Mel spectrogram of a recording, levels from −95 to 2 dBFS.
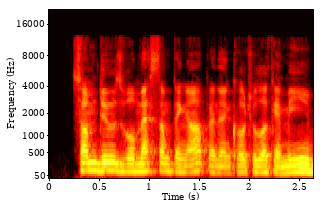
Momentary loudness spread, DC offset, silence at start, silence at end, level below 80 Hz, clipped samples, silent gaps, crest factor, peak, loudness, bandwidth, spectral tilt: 7 LU; under 0.1%; 0.25 s; 0 s; -68 dBFS; under 0.1%; none; 18 dB; -6 dBFS; -24 LUFS; 12.5 kHz; -6.5 dB/octave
